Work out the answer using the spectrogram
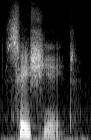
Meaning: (verb) 1. To fill to satisfaction; to satisfy 2. To satisfy to excess. To fill to satiety; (adjective) Filled to satisfaction or to excess; satiated, satisfied
- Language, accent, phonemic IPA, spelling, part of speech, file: English, US, /ˈseɪʃɪeɪt/, satiate, verb / adjective, En-us-satiate.ogg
